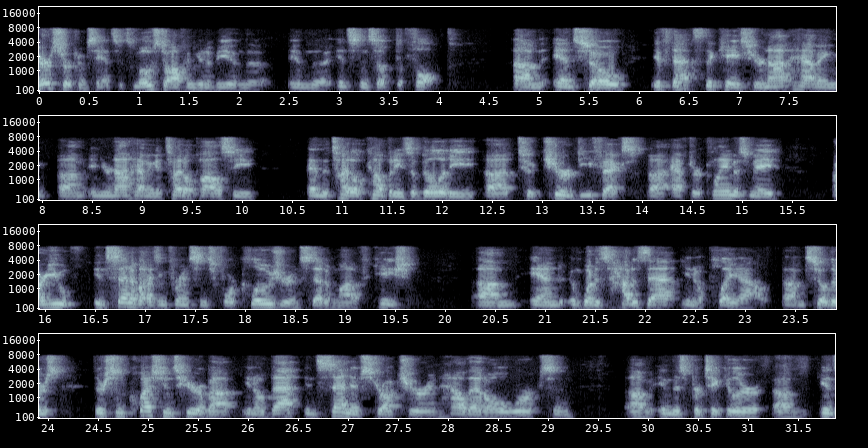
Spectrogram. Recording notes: we share our webinar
